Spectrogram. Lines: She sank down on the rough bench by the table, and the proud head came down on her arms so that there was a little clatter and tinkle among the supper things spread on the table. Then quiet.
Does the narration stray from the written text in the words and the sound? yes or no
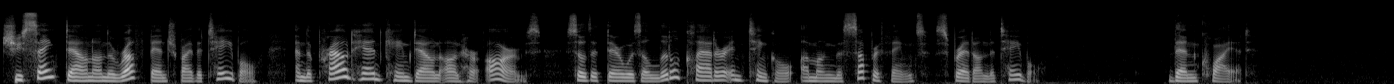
no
